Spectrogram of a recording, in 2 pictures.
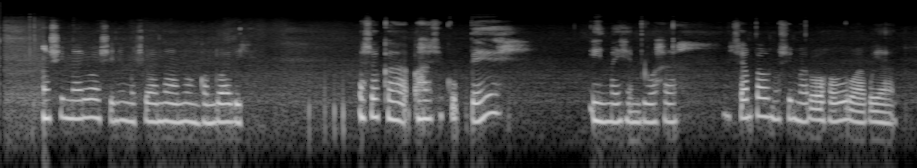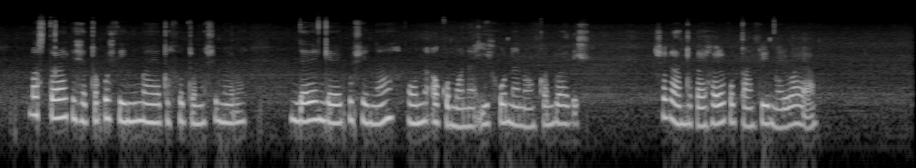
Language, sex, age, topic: Oshiwambo, female, 25-35, finance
